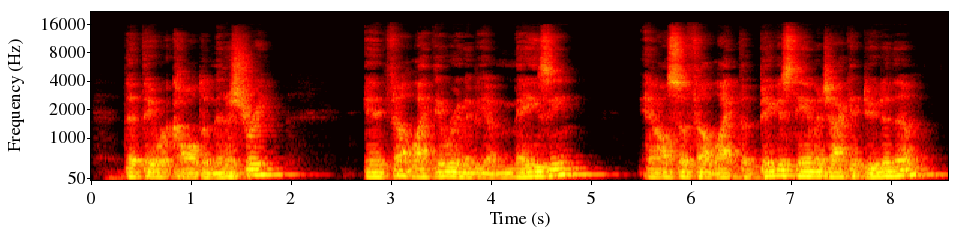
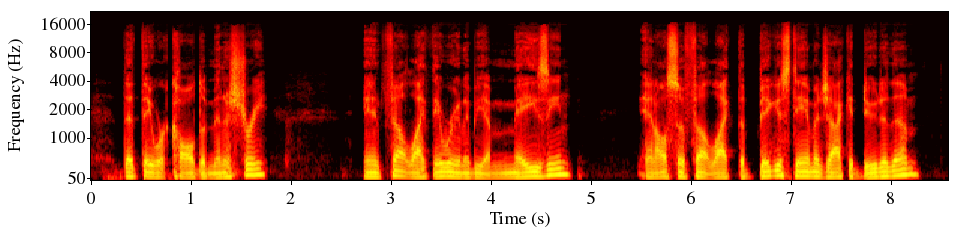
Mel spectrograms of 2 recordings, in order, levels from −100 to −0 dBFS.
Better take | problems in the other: second | off-mic speech; far // room echo; noticeable; dies away in 0.4 s

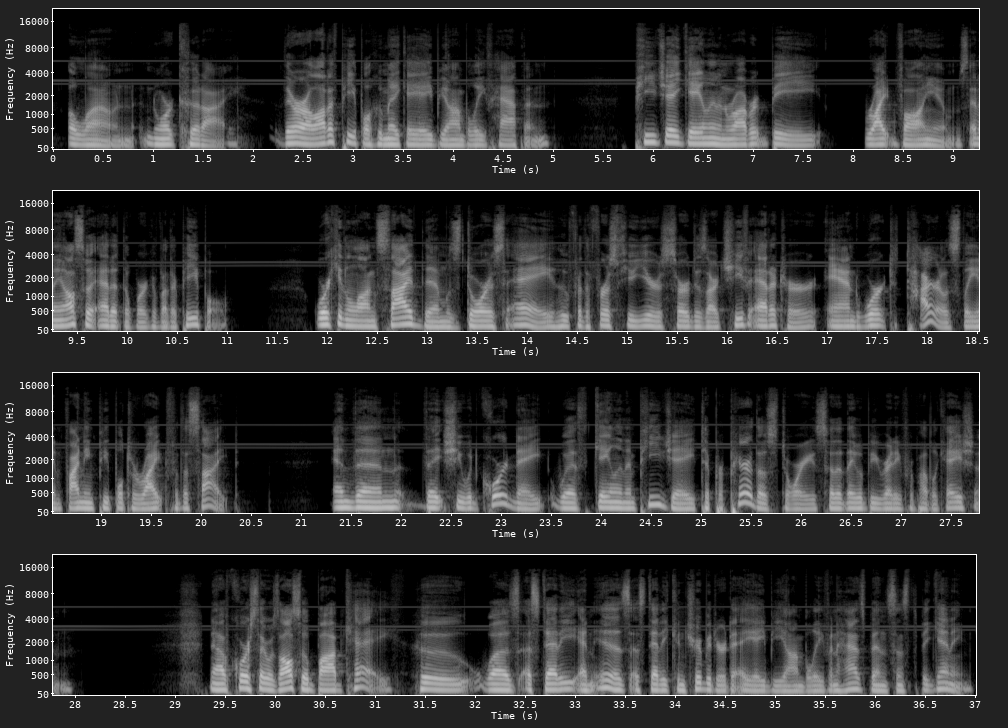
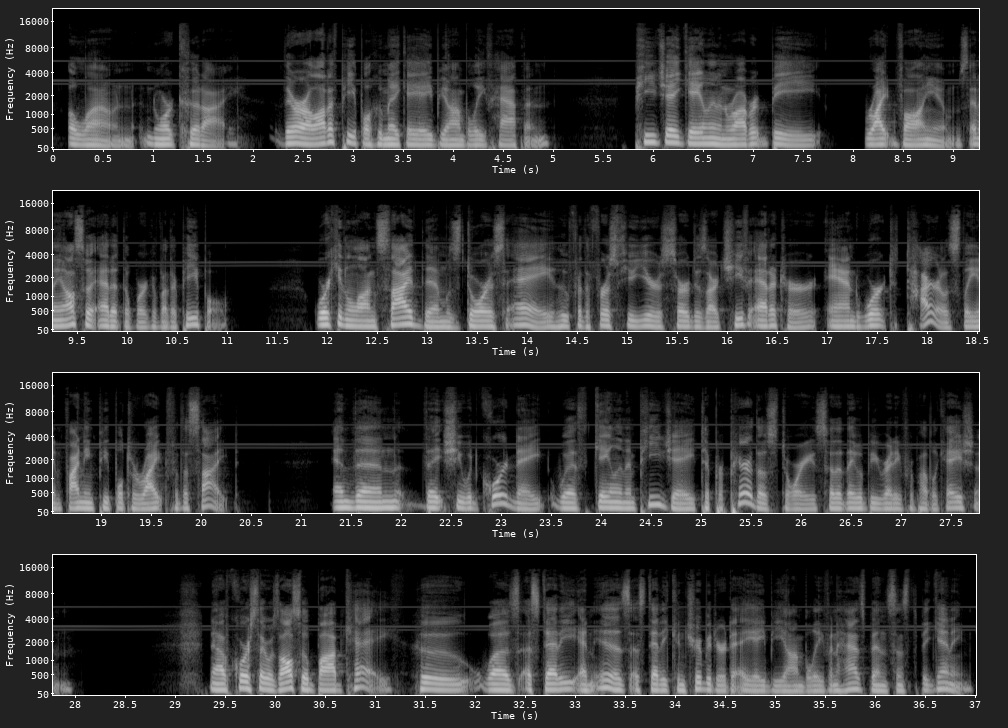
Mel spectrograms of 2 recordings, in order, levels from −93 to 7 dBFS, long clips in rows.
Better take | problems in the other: neither | high-pitched whine; faint; throughout; 3 kHz, 35 dB below the speech; the same in both

